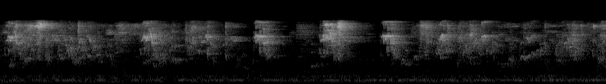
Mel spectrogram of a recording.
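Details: Pet budgerigar chattering nonstop, a dense run of harsh, high, squawky chirps and warbles in pulsing waves, with a faint low hum beneath.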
